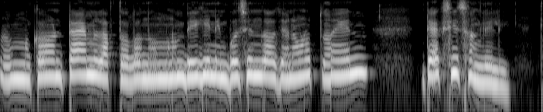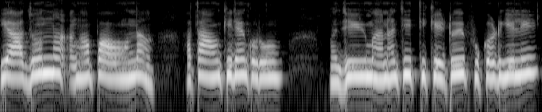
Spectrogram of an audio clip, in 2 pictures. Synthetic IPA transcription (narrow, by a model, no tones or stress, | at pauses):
m̤əkaʈajmlaɡ̚t̪əlanum̤əɽ̃uːnbeɡinĩbəsind͡zawd͡ʑanaməɽunt̪aẽn | ʈɛksiːsãŋɡleliː | t̪iːad͡zuːna̰ŋɡãpaʋə̃ŋɡnaː | t̪ããwkit̪ãjkəɾu | m̤əd͡ʑeʋimanãt͡ɕiːt̪ikeʈuipʰukəʈɡeli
